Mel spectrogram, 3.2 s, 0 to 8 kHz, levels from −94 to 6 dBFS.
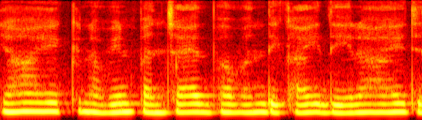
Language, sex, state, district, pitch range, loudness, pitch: Hindi, female, Chhattisgarh, Korba, 200-210 Hz, -13 LUFS, 205 Hz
